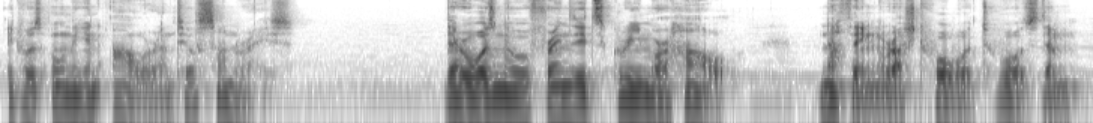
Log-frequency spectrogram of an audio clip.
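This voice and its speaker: Deep-voiced male fantasy audiobook narrator. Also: unhurried, darkish tone, soft background music.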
